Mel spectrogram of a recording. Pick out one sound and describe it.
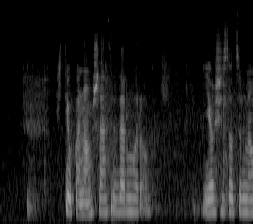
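A woman speaks playfully into a microphone.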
